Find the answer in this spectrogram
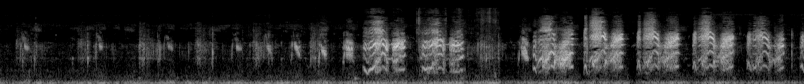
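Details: Bush quail sound used as a hunting lure: soft scattered chirps building into loud, rasping chattering bursts repeated in quick succession.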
